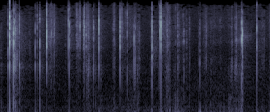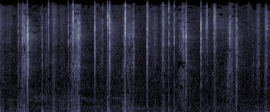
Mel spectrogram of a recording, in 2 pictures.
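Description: A small solid black soap bar with a carved, crumbly, scraped surface is held in the hand and scratched and dug into with long, black-polished natural nails. Dozens of quick, dry, crackly scrapes and crumbling bursts follow one another in a fast, uneven rhythm. The sound is mostly bright and brittle, with only a soft low body.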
